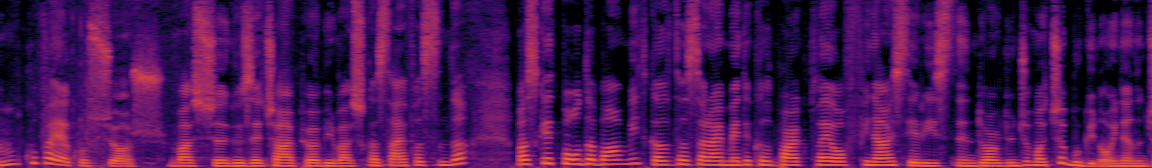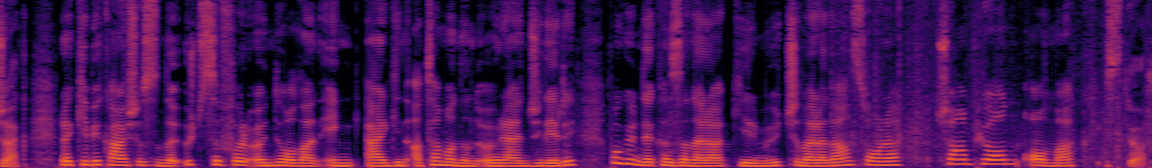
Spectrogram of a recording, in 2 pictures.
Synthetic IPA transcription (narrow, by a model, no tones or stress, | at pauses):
mkʰupʰajakʰo̞ʃujo̞ɾ̥baʃt͡ʃɯɟø̞zɛt͡ʃʰaɾpʰijoɾbiɾbaʃkasajfasɯnd̪abascɛt̪̚bo̞lˠd̪abanvit̪ɡ̥alˠat̪ʰasaɾajme̞d̪ikɯlˠpʰaɾk̚pʰlʲˠejofːinalʲse̞ɾijisinind̪ø̞ɾd̪ynd͡ʒymat͡ʃʰɯbuɟyno̞jnanɯd͡ʒa̰kɾacibikʰaɾʃɯsɯnd̪aʔyt͡ʃsɯfɯɾø̞nd̪ɛo̞lˠanɛæɾɟina̰t̪ʰamanɯnø̞ːɾænd͡ʒilʲe̞ɾɪb̥uɟynd̪ɛkʰazanaɾakjiɾmiyt͡ʃjɯlˠaɾad̪anso̞nɾaʃampʰjo̞no̞lˠmakist̪ʰijo̰ɾ̥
